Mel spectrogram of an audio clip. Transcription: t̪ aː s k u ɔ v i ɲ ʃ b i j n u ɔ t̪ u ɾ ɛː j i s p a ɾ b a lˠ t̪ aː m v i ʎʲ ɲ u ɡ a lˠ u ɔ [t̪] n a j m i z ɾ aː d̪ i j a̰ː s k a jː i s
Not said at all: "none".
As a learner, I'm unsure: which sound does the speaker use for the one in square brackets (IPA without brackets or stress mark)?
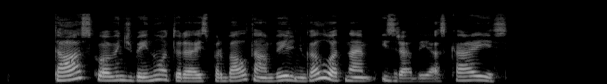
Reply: t̪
